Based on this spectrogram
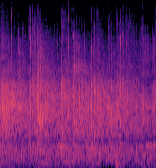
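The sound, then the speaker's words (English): Soft, scattered applause from a small crowd, a steady patter of light, polite claps running throughout at low volume with no voices on top. “Don't give God little golf claps.”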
